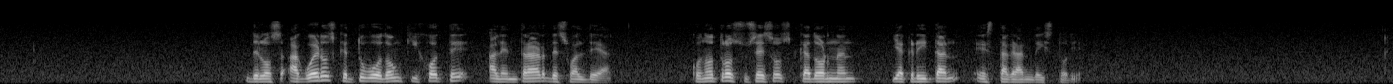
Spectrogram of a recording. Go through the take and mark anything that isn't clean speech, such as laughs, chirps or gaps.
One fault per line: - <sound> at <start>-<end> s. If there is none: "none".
none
